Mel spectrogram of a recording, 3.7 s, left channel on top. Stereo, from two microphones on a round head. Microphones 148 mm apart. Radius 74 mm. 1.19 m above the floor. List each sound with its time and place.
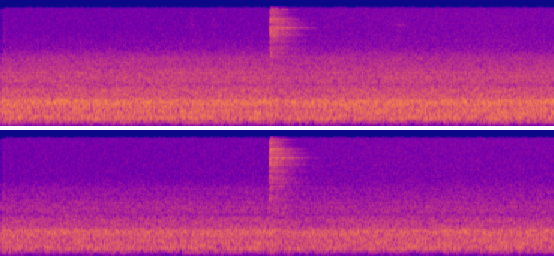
1.8 s a dropped coin: 35° right (ahead or behind), 5 m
